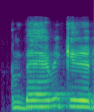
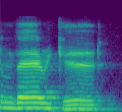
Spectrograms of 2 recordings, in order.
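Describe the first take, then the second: First: High bright answer, "good" falling; teacher modeling a happy reply; cheerful model answer. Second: "very" punched, louder; stress on very. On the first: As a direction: sing out "good" to the class. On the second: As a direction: lean hard on "very". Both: Shown as a demonstration. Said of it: "I do the English".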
